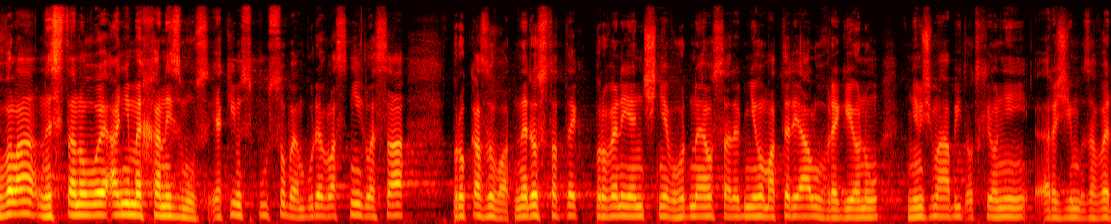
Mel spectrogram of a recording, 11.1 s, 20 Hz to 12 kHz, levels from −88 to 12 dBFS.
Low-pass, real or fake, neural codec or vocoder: 10.8 kHz; real; none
